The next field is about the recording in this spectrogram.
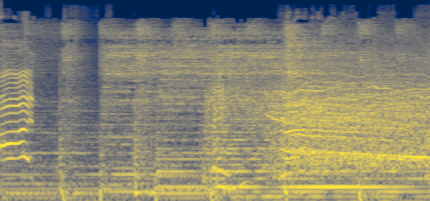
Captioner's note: louder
